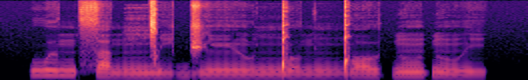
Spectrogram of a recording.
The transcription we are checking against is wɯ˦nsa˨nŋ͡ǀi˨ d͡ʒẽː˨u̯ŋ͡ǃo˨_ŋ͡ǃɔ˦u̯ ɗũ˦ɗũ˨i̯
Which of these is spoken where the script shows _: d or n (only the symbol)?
n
